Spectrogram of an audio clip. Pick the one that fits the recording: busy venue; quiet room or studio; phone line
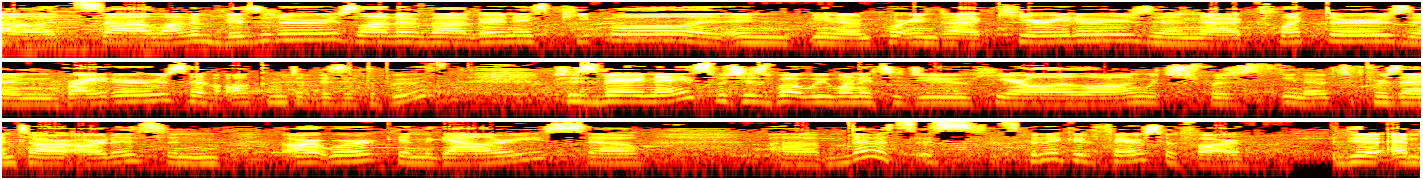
busy venue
